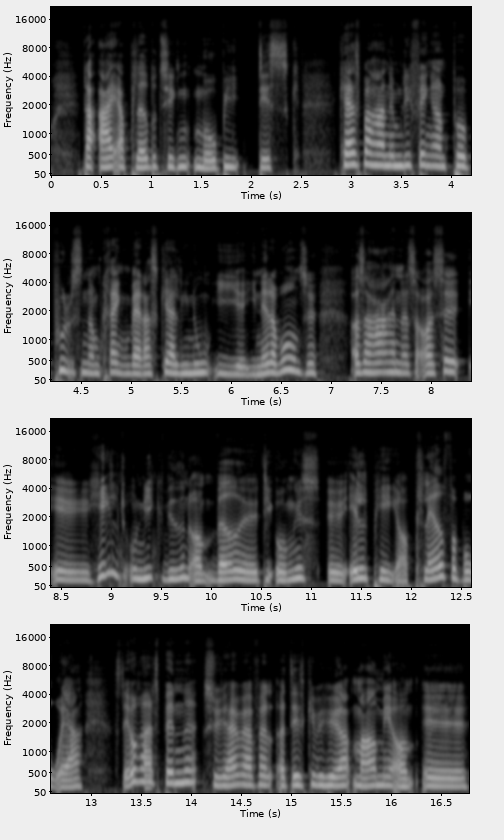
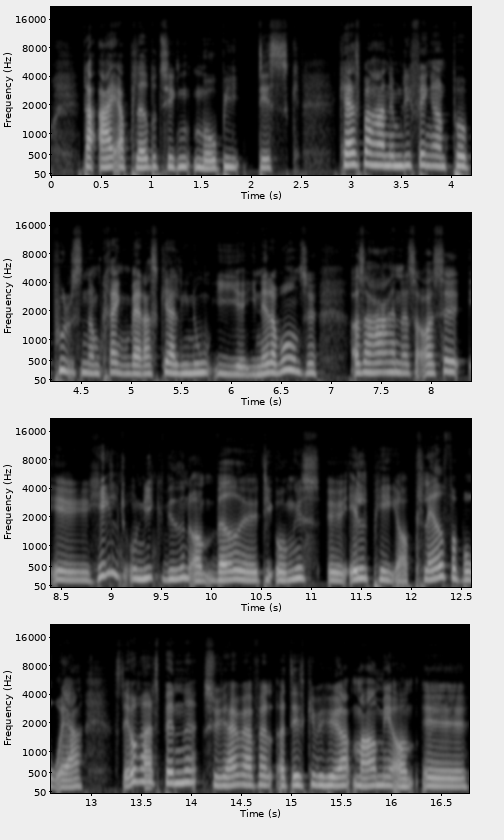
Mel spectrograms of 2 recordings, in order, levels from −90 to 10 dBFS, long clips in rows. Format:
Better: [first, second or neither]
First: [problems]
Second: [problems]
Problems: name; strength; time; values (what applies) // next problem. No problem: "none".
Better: neither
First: none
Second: none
